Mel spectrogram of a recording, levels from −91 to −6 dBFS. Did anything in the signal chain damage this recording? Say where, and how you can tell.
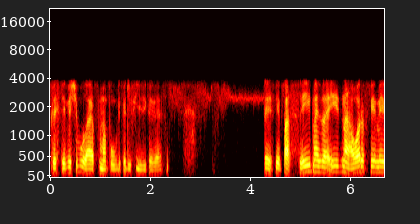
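Yes. At the converter there are converter idle tones: a tone around 2 kHz, about 27 dB below the speech, throughout. An undithered delta-sigma loop produces this, unlike hum, which sits on mains harmonics.

In the codec, G.729 damage is plainly audible. Speech is confined to 250 to 3600 Hz, nothing above 3.7 kHz, with a rough synthetic buzz that fits an 8 kbit/s stream. The buzz is what separates it from plain band-limiting.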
